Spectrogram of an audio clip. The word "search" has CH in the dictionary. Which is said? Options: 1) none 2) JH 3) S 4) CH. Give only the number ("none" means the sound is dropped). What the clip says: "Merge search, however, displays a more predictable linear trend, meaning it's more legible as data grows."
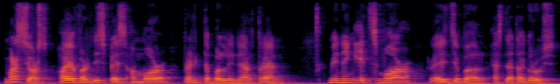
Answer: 3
